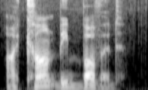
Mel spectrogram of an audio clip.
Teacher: in some British accents, you'll hear this pronounced bothered with a V sound instead of the th sound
